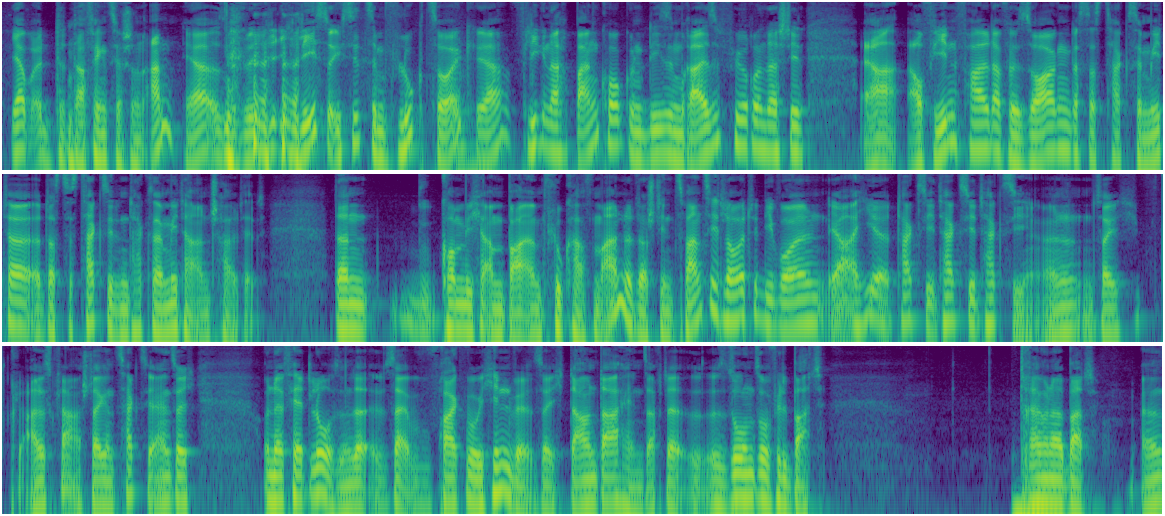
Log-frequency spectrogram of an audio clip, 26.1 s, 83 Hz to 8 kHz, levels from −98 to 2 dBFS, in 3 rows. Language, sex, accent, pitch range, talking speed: German, male, German, 95-125 Hz, 225 wpm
